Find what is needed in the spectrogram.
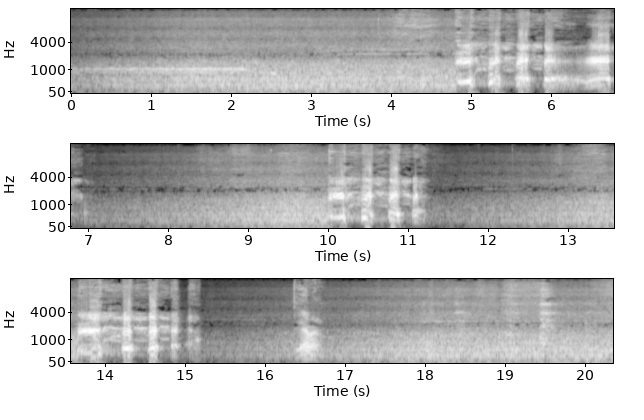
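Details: Adult with repeated coughing fits, several sharp coughs in quick runs, over a steady background rumble; cough.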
